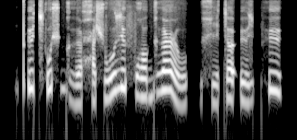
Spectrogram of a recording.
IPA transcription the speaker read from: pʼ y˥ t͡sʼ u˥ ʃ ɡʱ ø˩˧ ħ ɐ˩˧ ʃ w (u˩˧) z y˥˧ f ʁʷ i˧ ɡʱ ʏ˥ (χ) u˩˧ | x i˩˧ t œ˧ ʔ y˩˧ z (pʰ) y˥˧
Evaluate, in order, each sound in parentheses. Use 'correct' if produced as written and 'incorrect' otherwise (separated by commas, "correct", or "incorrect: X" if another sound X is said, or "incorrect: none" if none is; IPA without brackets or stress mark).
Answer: incorrect: u˥, incorrect: ʕ, correct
